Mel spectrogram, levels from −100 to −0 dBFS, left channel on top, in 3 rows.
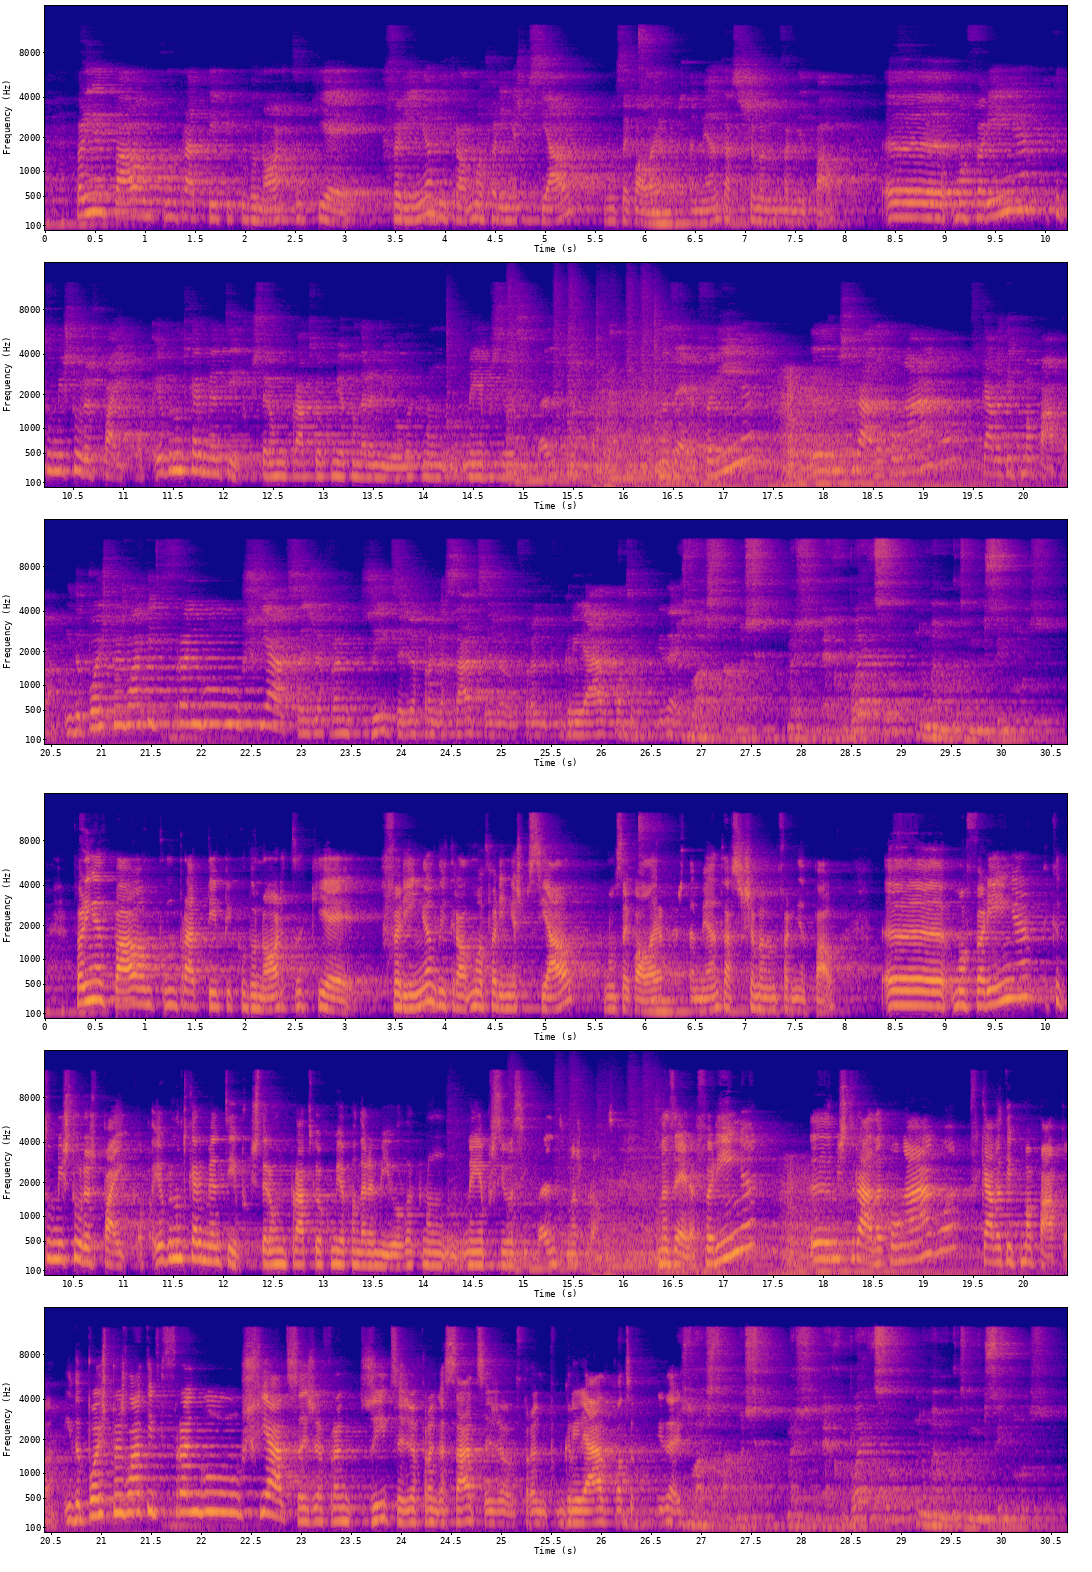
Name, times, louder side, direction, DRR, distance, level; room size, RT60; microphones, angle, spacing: voice 1, 0.1-3.1 3.4-17.4 17.9-26.9, right 7 dB, 75° right, 10 dB, 0.3 m, -32 dB
sound 1, 14.2-15.0 15.3-17.1, equal, 40° left, 2.5 m, -42 dB
voice 2, 14.8-15.2 21.6-21.7 26.1-26.3 26.7-30.5, equal, 10° right, -5 dB, 2.2 m, -40 dB
sound 2, 15.7-23.3 23.7-24.0 24.3-24.4 24.8-24.9, left 2 dB, 15° left, 0.3 m, -45 dB
13.0 x 7.4 x 6.8 m, 2.5 s
head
